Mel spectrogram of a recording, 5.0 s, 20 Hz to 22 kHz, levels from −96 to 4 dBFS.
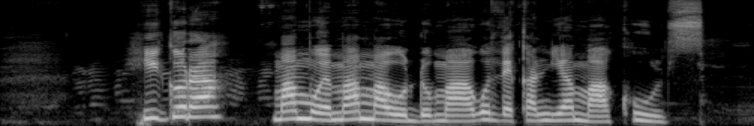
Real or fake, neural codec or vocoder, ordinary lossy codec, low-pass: real; none; none; none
